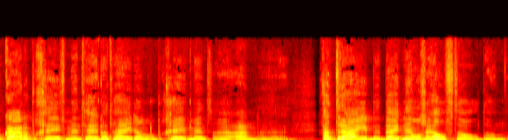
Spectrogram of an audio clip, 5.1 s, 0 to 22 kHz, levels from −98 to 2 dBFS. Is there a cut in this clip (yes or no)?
no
